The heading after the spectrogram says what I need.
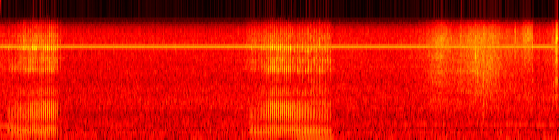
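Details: A very large, heavy auburn Labrador rescue dog asleep: two loud, low, rattling snores about three seconds apart with quieter breathing between, over steady room hum; ordinary snoring.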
